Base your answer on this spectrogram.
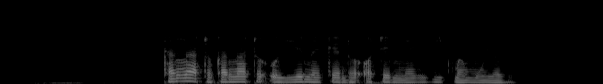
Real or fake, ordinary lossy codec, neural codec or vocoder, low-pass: real; none; none; 3.6 kHz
